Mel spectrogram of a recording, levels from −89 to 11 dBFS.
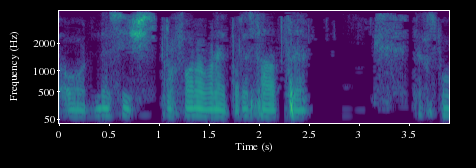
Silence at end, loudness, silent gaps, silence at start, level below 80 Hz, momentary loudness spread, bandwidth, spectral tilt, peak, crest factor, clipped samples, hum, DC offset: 0 s; -33 LUFS; 2.58-2.63 s, 2.77-2.82 s; 0 s; -66 dBFS; 20 LU; 4 kHz; -2.5 dB/octave; -14 dBFS; 22 dB; under 0.1%; none; under 0.1%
